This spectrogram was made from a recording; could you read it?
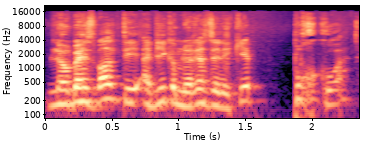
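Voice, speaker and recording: A man giving a joking radio column, talking fast and animated. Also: high-pitched. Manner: quick, animated, joking, often laughing. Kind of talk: comic radio chat.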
